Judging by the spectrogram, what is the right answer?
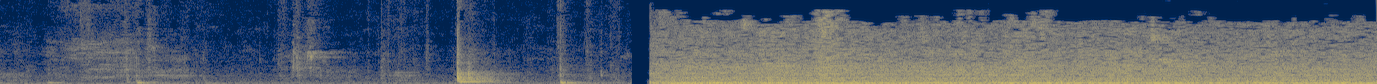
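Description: A few faint clicks and one sharper knock, then an abrupt switch about three seconds in to a loud, steady mechanical rumble with a low hum.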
